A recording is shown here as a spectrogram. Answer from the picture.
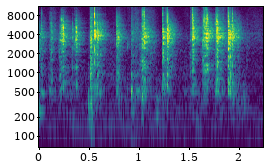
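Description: A dog's claws clicking on a wooden floor as it turns around, a quick, irregular run of sharp clicks.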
